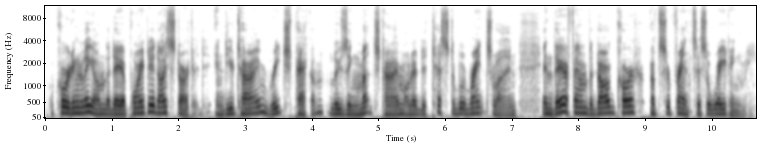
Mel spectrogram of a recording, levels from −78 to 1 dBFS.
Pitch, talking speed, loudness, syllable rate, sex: 150 Hz, 170 wpm, -19 LUFS, 4.9 syllables/s, male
